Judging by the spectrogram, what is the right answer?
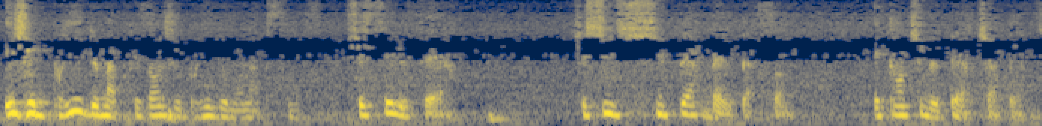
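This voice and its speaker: A woman's voice: on the low side, animated, fairly quick, mellow. A woman, ranting defiantly on a livestream and calling out her rivals directly. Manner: defiant, addresses rivals directly with repeated challenges. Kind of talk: confrontational livestream rant. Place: Montreal. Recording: noisy background ambience.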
